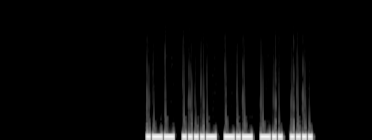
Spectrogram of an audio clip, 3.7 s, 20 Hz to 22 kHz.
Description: Morse code, heard as a keyed tone, about 40 wpm, 700 Hz. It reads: W4KDH
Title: USA Call Signs - 5 Characters - Repeated 2x - 40wpm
